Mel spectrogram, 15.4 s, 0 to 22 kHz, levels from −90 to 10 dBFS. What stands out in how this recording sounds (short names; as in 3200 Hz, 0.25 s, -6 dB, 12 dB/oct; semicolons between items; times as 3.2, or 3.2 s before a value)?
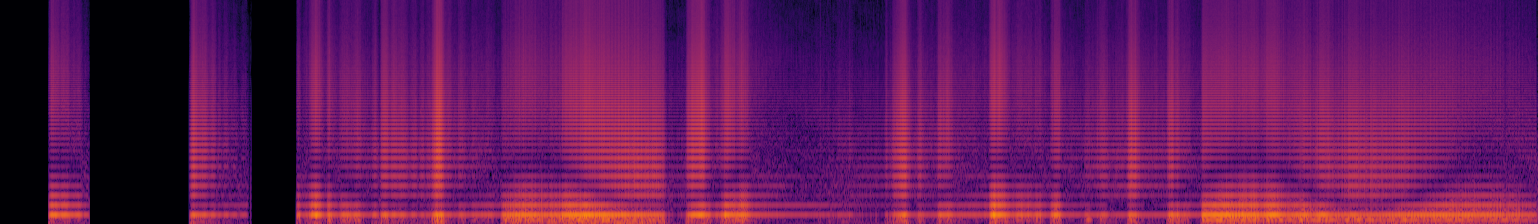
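a buzz of ramps at a fixed pitch in blocks of 256 samples; phasing stages 2, 0.42 Hz, lowest notch 330–1100 Hz; a quantiser's noise floor 8-bit, dither none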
